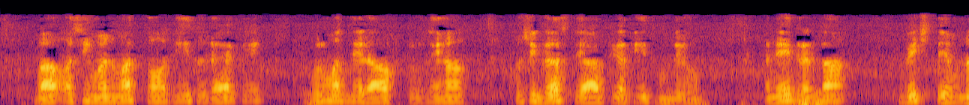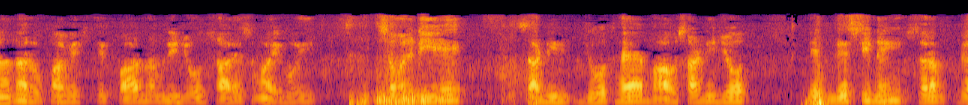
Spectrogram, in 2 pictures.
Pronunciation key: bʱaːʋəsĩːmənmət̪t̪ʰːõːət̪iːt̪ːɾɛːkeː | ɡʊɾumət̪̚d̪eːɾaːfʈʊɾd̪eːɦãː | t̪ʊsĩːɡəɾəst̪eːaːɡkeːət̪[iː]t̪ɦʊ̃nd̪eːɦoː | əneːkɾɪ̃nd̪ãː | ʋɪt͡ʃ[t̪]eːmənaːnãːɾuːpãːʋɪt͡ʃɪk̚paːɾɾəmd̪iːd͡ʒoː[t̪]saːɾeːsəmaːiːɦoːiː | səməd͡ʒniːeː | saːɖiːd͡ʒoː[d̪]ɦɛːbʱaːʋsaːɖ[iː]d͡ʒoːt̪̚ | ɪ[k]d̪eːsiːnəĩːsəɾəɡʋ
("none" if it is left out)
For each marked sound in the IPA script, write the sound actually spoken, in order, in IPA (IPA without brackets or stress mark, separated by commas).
iː, t̪, t̪, t̪, iː, k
